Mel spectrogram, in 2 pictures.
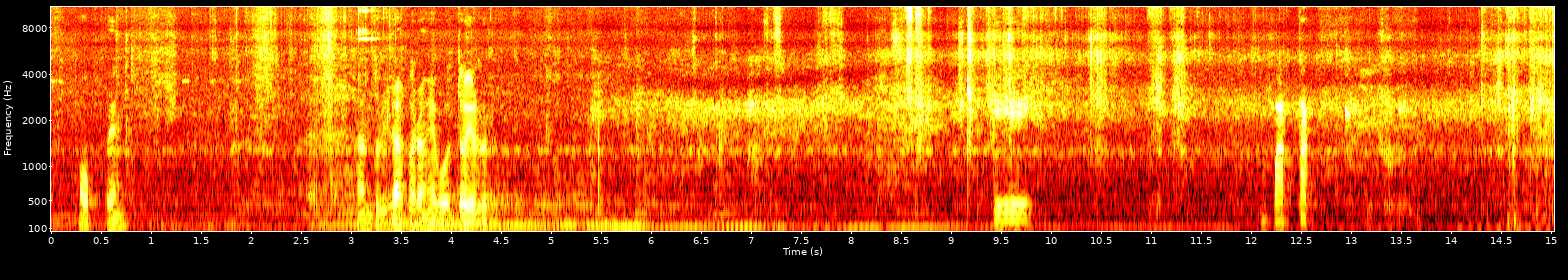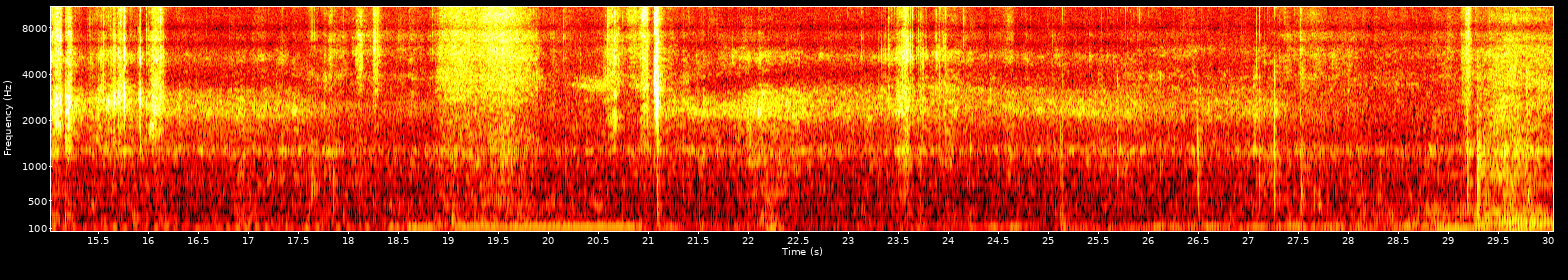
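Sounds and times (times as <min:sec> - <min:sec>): packaging rustling and scraping: 0:00.6 - 0:03.5, 0:05.0 - 0:11.8, 0:14.2 - 0:21.7, 0:23.1 - 0:30.0
hiss of sliding material: 0:18.8 - 0:20.2.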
